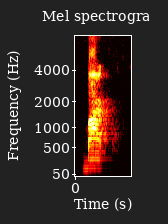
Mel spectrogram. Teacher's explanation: Oral oclusiva bilabial sonora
